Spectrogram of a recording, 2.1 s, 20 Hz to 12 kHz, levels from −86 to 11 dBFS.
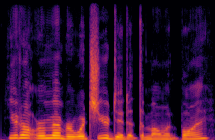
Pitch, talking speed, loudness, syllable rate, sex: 180 Hz, 280 wpm, -16 LUFS, 6.4 syllables/s, female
